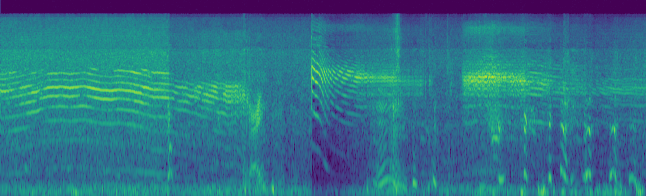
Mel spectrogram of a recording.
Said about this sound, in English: Now, this is in rut, which is like before sweet love. This is kind of like a, I don't know, like a horny call. All right, deer in rut.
